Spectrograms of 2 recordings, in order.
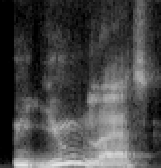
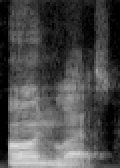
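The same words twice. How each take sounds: First: 'yoonless', first syllable rhyming with moon; long U mispronunciation. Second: Said in the usual way. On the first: Shown as a demonstration. Teacher shows the wrong reading, long U in 'yoonless'. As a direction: put a long 'you' sound in 'yoonless'. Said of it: "I'm not saying yoon". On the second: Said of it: "We're saying unless".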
